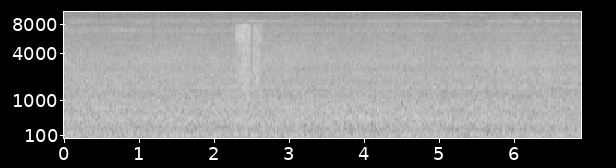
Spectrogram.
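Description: Continuous loud jet engine whine and roar from a Su-25T Frogfoot taxiing toward the runway in DCS World, steady throughout with a brief brighter burst partway through.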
